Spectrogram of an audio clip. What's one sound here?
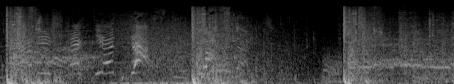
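Gunshots bang sharply, echoing off walls.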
